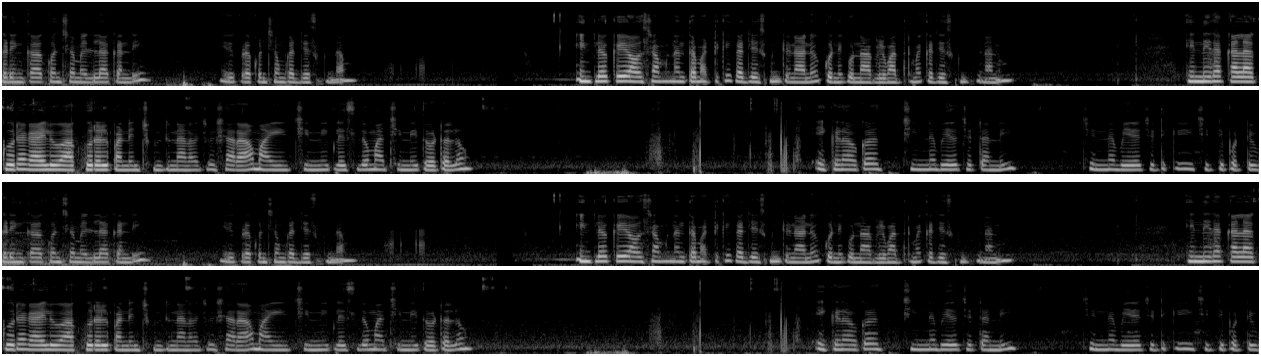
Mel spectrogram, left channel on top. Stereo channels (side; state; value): both; normal; correlation 0.93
